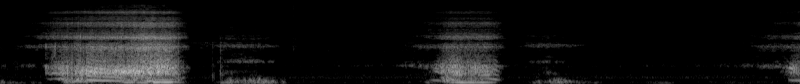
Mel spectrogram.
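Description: Loud rattling snores on each inhale with a softer breath out, about every 3.5 seconds, roughly 17 breaths a minute; ordinary snoring.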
